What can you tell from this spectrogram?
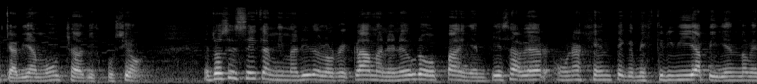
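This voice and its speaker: A mellow, medium-pitched voice belongs to an older Argentine woman recounting her life in an interview. She looks back spontaneously and reflectively, driving points home by repeating them.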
